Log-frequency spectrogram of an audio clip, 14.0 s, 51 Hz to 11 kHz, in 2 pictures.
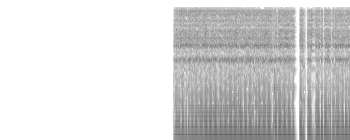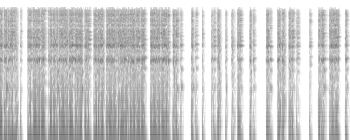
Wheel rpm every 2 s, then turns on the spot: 80, 160, 160, 160, 140, 160, 160.
none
